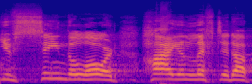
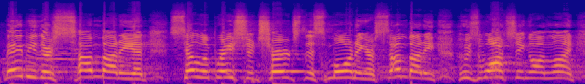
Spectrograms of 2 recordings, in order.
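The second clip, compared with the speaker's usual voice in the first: rising, louder preaching; building sermon; 5 semitones higher, 6 dB louder than usual. Real, not acted. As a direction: build the sermon to a fever pitch.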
